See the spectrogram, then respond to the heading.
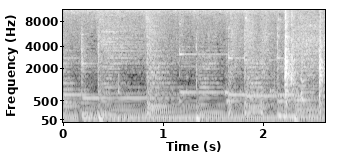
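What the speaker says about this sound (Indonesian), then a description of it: "Selanjutnya kita goreng terasi yang sudah kita remas-remas dengan garam." Shrimp paste (terasi) mixed with salt fries in a pan, a steady loud sizzle with occasional scrapes and taps of a utensil against the pan, close up and without talk.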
